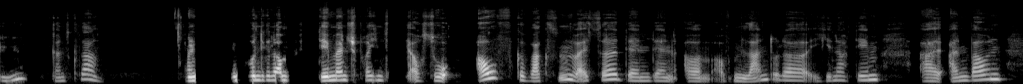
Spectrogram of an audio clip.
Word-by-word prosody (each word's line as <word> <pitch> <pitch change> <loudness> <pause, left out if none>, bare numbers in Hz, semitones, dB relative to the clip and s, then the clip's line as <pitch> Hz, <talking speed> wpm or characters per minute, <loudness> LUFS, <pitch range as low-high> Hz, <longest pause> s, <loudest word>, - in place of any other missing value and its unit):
Mhm, 220 +11 -4 0.2
ganz 165 +1 -14
klar. 230 -5 -5 0.9
Und, 175 +1 +9 0.3
im 180 - +3
Grunde 200 0 +5
genommen, 195 0 +6 0.3
dementsprechend 195 +1 +5
sind - - -42
die - - -2
auch - - -1
so 430 +1 +1 0.2
aufgewachsen, 225 - +2
weißt - - -2
du? 235 +1 +2
Denn 170 -5 -6
denn, 165 0 -9
ähm, 155 -1 -6
auf - - -15
'm 150 - -5
Land 215 +12 -4
oder 190 -4 -5
je 150 - -14
nachdem, 195 +3 -5 0.4
äh, 155 -1 -4
anbauen, 210 +8 -2
195 Hz, 150 wpm, -21 LUFS, 170-220 Hz, 0.9 s, Und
